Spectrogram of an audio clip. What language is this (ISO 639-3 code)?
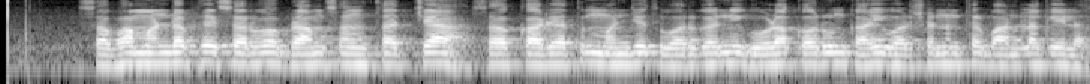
mar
